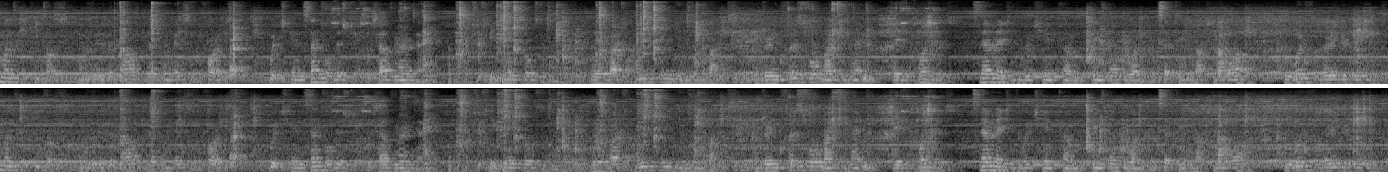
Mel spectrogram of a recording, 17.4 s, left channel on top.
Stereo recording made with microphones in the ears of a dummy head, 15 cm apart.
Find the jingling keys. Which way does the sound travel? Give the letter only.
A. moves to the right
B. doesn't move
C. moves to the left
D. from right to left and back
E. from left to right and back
D.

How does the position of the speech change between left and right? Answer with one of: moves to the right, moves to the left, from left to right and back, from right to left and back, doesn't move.
from left to right and back.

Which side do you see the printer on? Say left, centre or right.
right.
